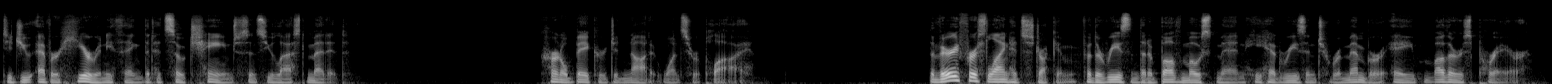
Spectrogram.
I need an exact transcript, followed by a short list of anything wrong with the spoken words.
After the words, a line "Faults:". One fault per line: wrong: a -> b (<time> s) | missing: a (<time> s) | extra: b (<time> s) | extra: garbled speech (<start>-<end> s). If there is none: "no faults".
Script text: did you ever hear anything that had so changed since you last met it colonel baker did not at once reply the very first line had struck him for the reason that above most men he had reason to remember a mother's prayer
did you ever hear anything that had so changed since you last met it colonel baker did not at once reply the very first line had struck him for the reason that above most men he had reason to remember a mother's prayer
Faults:
no faults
